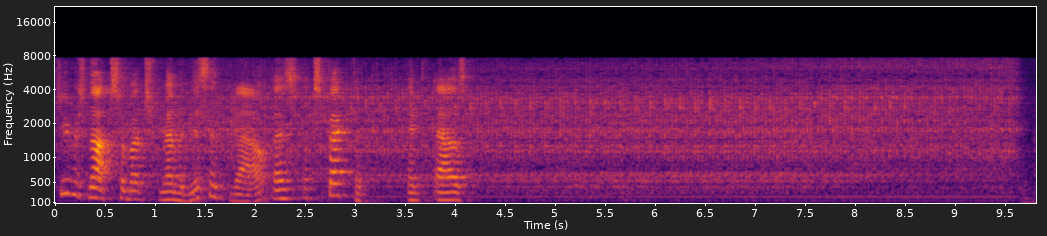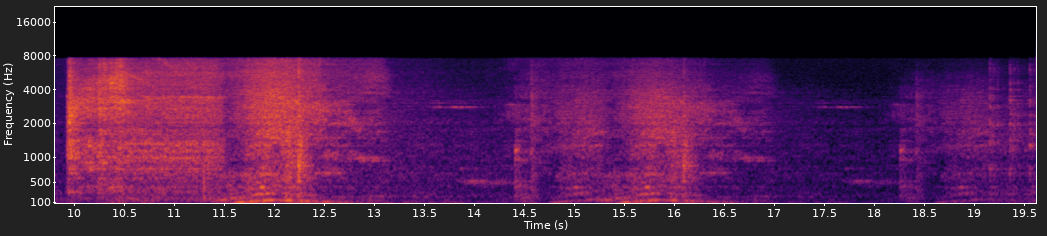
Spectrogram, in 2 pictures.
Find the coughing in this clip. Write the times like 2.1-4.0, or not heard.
not heard.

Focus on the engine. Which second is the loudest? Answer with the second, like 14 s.
12 s.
